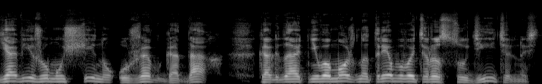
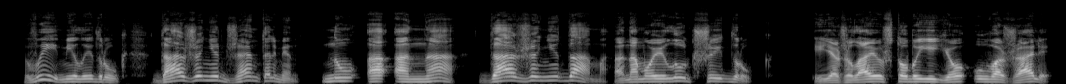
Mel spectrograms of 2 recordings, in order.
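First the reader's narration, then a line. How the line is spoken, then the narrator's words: Plain. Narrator (Russian): сказал Отто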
